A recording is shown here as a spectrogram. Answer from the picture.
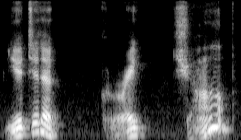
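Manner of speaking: very soft, halting compliment with rising end; doubtful praise. Shown as a demonstration. Coach demonstrating tone on a compliment, doubtful. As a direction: pause before the praise and question it quietly. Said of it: "If I say to you".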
